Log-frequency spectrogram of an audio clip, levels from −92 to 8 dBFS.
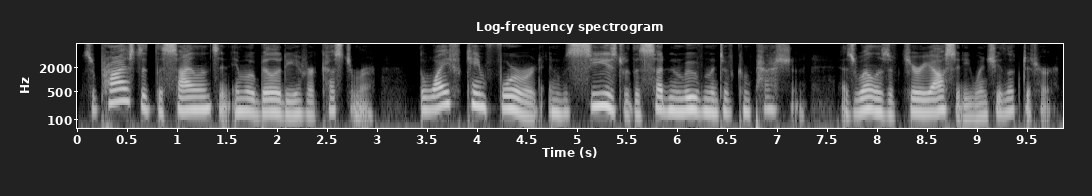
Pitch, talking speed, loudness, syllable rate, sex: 170 Hz, 195 wpm, -20 LUFS, 5.9 syllables/s, female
